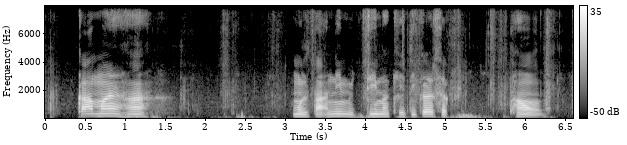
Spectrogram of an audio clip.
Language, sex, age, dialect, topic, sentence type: Chhattisgarhi, male, 18-24, Western/Budati/Khatahi, agriculture, question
